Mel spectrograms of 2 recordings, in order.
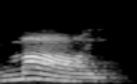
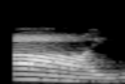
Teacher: you need to go slowly because it has a glide vowel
